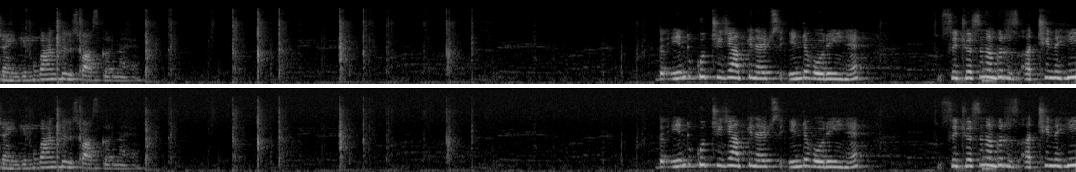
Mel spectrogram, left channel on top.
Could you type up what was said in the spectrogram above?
भगवान पे विश्वास करना है। द एंड, कुछ चीजें आपकी लाइफ से एंड हो रही हैं। सिचुएशन अगर अच्छी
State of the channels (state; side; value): noise; right; hiss, 19 dB below the sound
